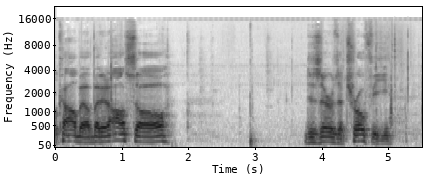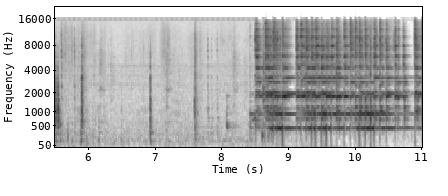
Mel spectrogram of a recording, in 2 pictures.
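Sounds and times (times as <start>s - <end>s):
faint clicks and taps: 4.8s - 8.4s
cowbell struck rapidly: 8.4s - 11.0s.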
